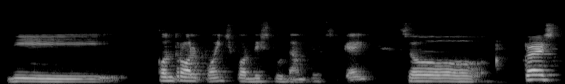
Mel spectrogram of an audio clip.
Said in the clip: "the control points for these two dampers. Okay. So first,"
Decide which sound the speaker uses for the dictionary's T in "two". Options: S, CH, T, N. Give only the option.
T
